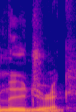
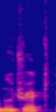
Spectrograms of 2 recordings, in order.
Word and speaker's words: Mudryk: Mudryk. Yeah, is that how you say his name? Mudryk. Yeah, how soon Mudryk gets on the pitch.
